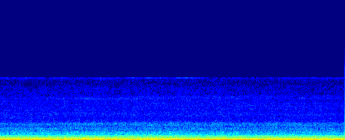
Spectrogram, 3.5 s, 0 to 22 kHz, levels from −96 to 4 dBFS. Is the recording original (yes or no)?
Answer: yes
